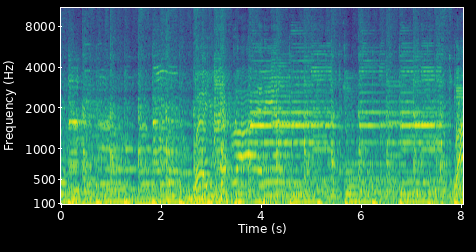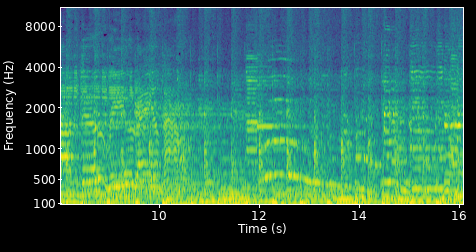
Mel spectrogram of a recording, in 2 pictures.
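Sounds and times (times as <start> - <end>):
drum kit steady beat: 0.0 - 16.0
electric bass: 0.0 - 16.0
lead guitar bending notes: 0.0 - 16.0.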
